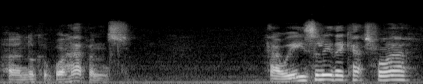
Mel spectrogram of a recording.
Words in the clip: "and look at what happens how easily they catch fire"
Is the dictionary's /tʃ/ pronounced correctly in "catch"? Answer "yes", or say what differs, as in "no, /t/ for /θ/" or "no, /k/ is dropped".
yes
